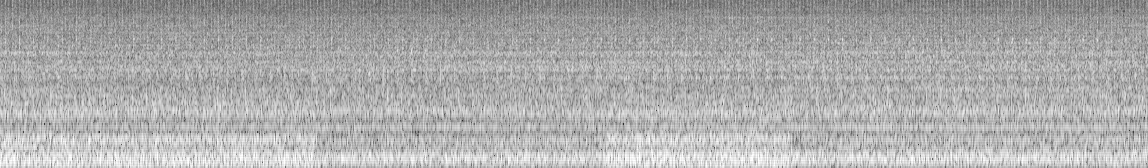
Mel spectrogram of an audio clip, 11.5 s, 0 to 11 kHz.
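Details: Hyundai Accent petrol cold start at about -2 to -3°C, about three and a half minutes after start: steady even idle, hydraulic lifter tick has stopped; normal cold idle.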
